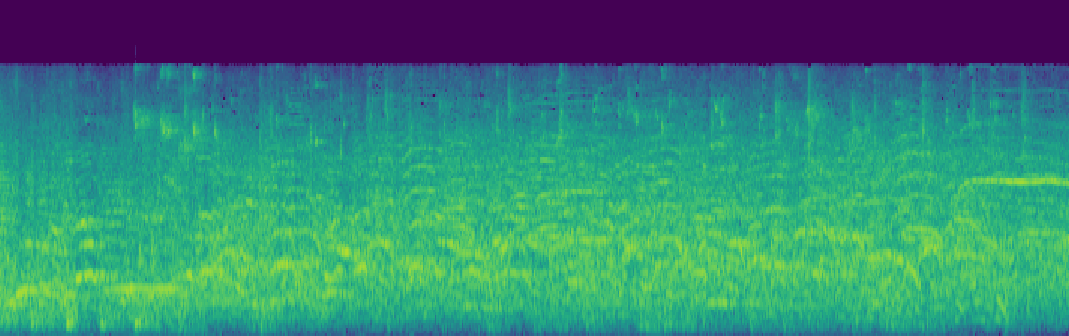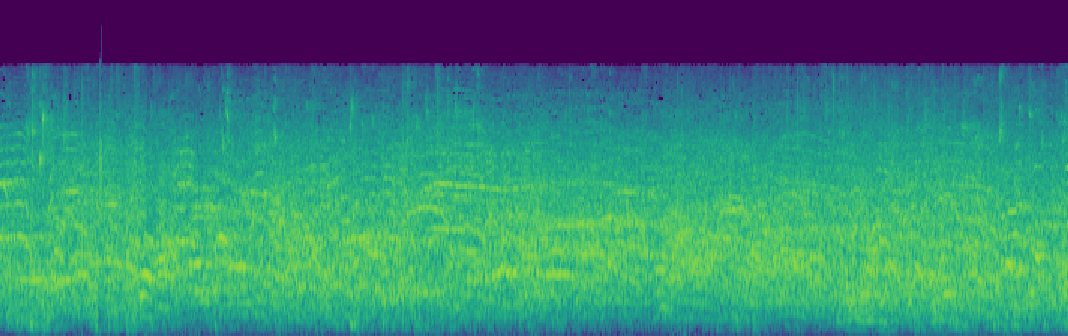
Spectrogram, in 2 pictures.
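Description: Gym crowd chatter, many voices at once, with a basketball bouncing on the hardwood court.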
